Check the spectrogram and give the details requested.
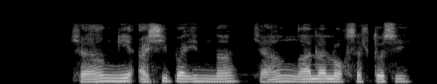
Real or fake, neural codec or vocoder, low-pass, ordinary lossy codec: real; none; 7.2 kHz; Opus, 24 kbps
